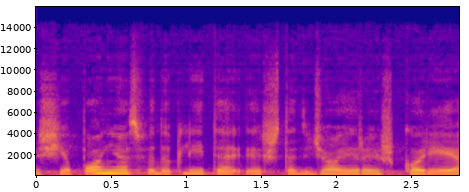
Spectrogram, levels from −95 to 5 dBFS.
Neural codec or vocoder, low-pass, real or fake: autoencoder, 48 kHz, 128 numbers a frame, DAC-VAE, trained on Japanese speech; 14.4 kHz; fake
